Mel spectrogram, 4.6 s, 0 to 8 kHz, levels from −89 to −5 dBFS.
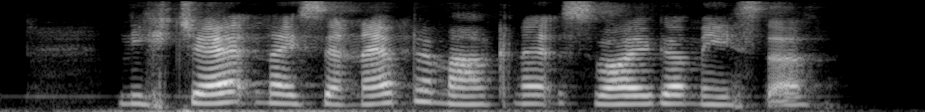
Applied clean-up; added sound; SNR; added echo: neural mask model DeepFilterNet 3.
